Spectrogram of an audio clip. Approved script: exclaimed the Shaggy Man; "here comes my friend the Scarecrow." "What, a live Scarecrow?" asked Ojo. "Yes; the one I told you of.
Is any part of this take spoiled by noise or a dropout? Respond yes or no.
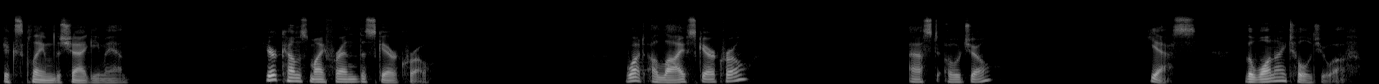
no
